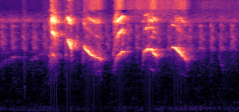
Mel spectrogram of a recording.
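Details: Drongo, kept as a tutor bird for other songbirds in Indonesia and said to have a loud, monotonous voice: about five loud, harsh, high notes, each with sharp downward-sweeping parts, evenly spaced across two seconds.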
